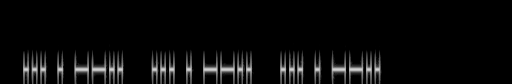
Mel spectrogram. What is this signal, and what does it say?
Morse code, heard as a keyed tone, about 28 wpm, 700 Hz. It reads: SEZ SEZ SEZ
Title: Abbreviations Repeated 3x - 28wpm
